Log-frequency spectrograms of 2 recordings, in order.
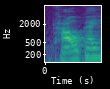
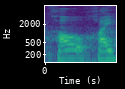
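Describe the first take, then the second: First: The vowel is an open, flat 'a' sound. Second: The vowel is a fuller, rounded 'o' sound. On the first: The speaker calls it wrong. "খাও খাই হবে না" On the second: The speaker calls it right. "খও খয় হবে"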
